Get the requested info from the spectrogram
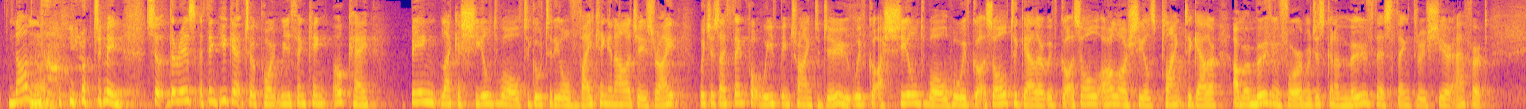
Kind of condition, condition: setting, live audience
